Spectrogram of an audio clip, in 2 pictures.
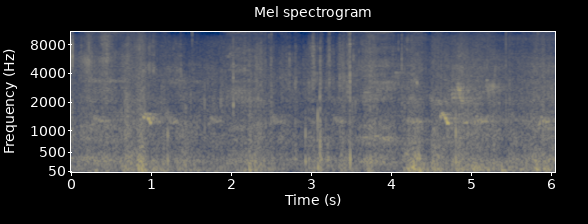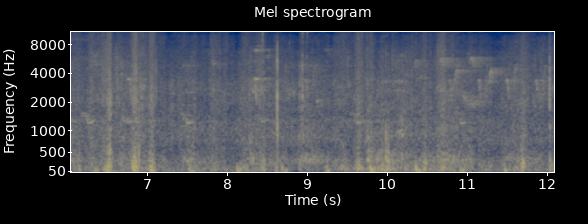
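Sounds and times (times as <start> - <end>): bird chirp: 0.0 - 12.0.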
